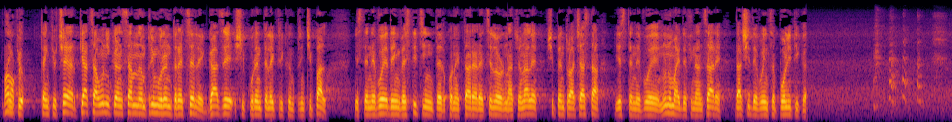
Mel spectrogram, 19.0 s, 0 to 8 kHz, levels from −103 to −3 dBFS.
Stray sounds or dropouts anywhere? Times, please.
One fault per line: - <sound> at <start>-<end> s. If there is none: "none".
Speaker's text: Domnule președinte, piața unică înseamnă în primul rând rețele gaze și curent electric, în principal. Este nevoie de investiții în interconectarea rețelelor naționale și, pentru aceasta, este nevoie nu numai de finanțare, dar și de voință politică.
- laugh at 17.4-19.0 s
